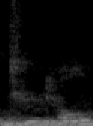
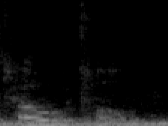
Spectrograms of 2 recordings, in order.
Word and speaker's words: total: So kind of like total, you know how like that's why we don't say tootle, because it is open syllable. So total. Yeah, it's the long O instead of a.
